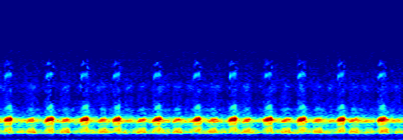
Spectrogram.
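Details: Night-time frog chorus in a water-filled paddy in May ahead of rice planting, a courtship gathering to spawn; steady rapid croaking pulses, several per second, overlapping into a continuous ringing din.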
